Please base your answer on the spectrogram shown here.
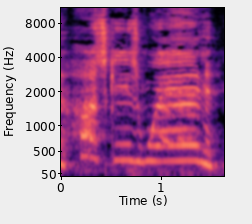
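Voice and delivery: high, very slow shouted Huskies win; stretched shout. A narrator's reading. The team shouting the win a second time, stretched shout. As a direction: hold the win out long and shouted. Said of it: "cheered the team".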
